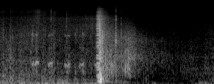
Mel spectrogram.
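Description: A shotgun fires a single loud shot.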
